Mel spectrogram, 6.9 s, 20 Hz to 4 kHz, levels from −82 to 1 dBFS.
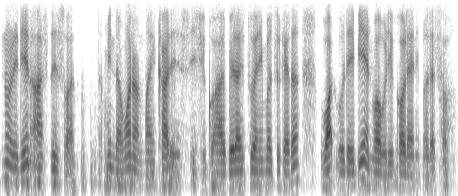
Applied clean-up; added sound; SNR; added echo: neural mask model RNNoise.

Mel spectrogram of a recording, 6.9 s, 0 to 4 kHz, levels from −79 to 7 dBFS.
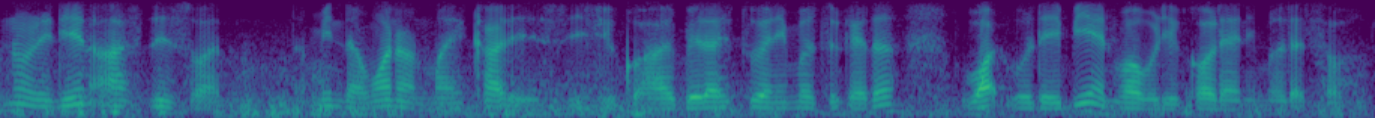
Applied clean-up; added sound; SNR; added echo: none; Thunder; 10 dB; none.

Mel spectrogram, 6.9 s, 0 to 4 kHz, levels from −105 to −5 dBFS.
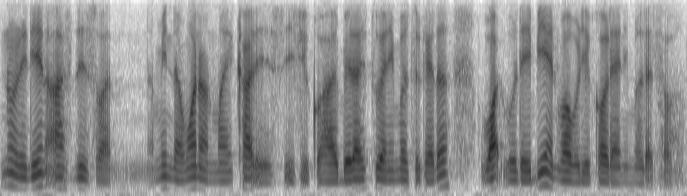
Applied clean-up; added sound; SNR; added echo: none; none; none; none.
